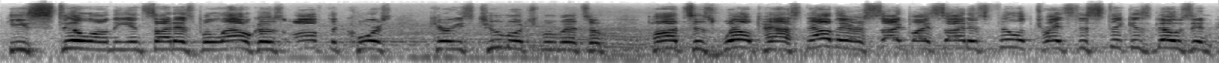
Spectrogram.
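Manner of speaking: high, urgent play-by-play; excited race call. Real, not acted. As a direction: ride the tension of the battle. Three-car battle live.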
